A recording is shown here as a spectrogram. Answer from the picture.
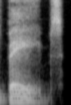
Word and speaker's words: Babez: He had an emotional attachment to Babez, pronounced as Babes.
